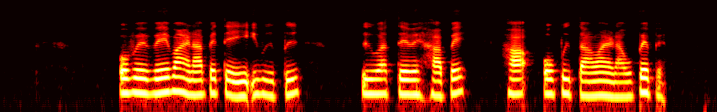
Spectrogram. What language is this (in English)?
Guarani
